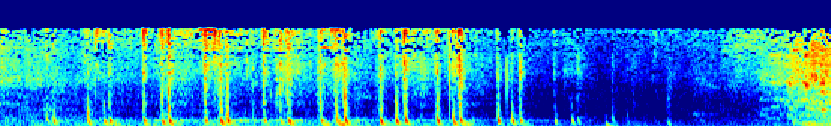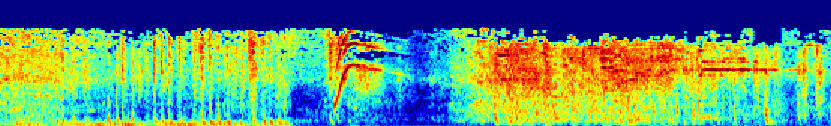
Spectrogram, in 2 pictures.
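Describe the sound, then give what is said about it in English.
A show-jumping horse ridden by David Broom jumping against the clock: hooves thud in a quick, uneven rhythm for several seconds, then give way to broad rushing noise, a brief rising tone, and another long swell of noise. “Oh, yes, that's, David Broom jumping against the clock.”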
